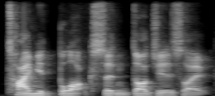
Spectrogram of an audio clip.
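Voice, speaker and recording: Bright-voiced, enthusiastic man chatting. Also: medium pitch, fairly even intonation, slow. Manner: enthusiastic, colloquial. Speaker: podcast co-host. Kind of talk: casual gaming podcast chat.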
